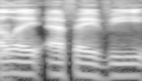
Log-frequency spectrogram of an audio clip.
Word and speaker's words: Lefevre: But he just doesn't spell it right. He doesn't. This is true. Lafav. It should be OUR, like favor, like how it's spelled, Queen's English.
